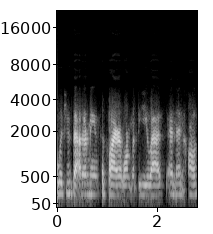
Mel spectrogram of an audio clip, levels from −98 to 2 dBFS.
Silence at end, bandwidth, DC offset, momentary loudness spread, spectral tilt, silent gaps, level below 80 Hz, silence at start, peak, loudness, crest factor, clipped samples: 0 s; 4.6 kHz; under 0.1%; 13 LU; -8 dB/octave; none; -66 dBFS; 0 s; -2 dBFS; -20 LUFS; 20 dB; under 0.1%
